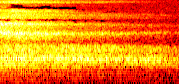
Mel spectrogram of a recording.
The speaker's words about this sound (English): So this is something that we naturally do multiple times throughout our day, but it's also something that we can harness to consciously bring a state of relaxation. So it is just breathing in, sipping in a bit more, long, slow exhale.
